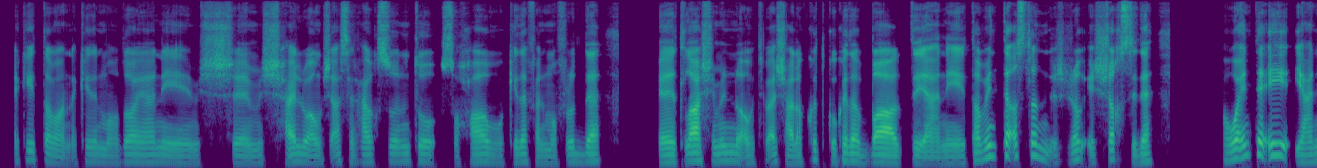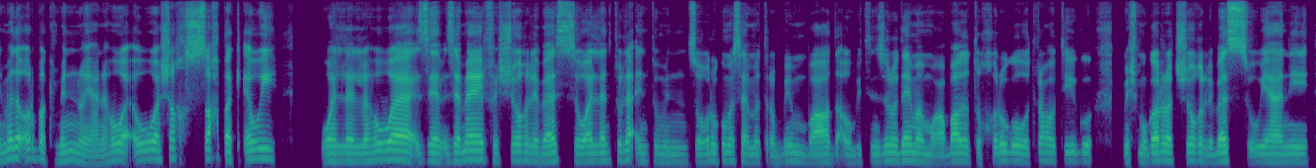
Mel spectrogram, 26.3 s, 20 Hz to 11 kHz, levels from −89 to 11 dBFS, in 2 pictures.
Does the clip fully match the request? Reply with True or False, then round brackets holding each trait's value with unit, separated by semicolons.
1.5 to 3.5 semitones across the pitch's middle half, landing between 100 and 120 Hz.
True (2.8 semitones; 110 Hz)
